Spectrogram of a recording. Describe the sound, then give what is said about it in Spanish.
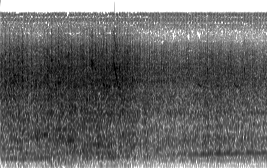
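A car engine runs steadily as Gittis arrives in his car at Hollis Mulray's house, a dense droning hum with a faint tone that slowly rises in pitch. The loudness stays constant throughout and no one speaks. “Tiempo después, Gittis llega en su coche a la casa de Hollis Mulray.”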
